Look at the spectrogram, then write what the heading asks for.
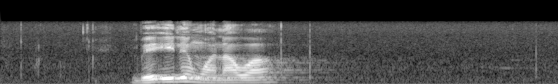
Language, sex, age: Northern Sotho, male, 29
